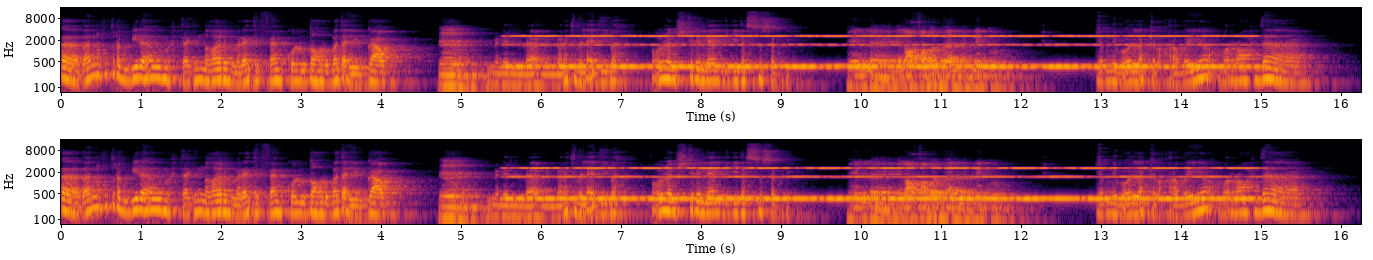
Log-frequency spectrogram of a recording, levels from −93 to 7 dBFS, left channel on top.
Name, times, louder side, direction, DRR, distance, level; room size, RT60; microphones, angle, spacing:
voice 1, 0.0-4.1 5.3-7.0 7.4-9.0 12.9-15.5, equal, ahead, 4 dB, 0.4 m, -22 dB
voice 2, 4.7-5.0 9.8-11.8, left 1 dB, 60° left, -2 dB, 2.4 m, -23 dB
sound 1, 5.5-14.9, equal, 25° right, 2.9 m, -21 dB
12.5 x 12.0 x 2.3 m, 1.1 s
head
